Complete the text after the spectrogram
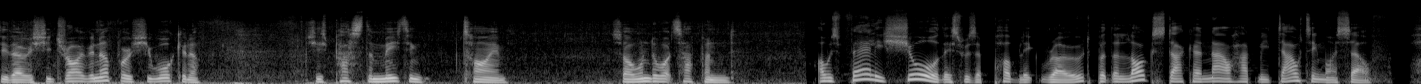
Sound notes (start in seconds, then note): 8.1 voiceover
